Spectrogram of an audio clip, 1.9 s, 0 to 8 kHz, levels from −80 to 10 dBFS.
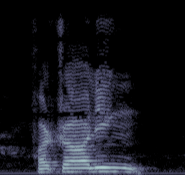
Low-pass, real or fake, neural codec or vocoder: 7.2 kHz; real; none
